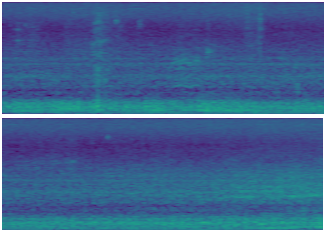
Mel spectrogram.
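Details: A cat purring: a low, continuous rumbling drone with a steady throbbing texture. It stays even and soft throughout, with no other clear sounds.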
